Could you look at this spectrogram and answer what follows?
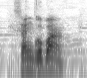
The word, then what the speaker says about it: Saint Gobain: No, eso es Saint Gobain.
